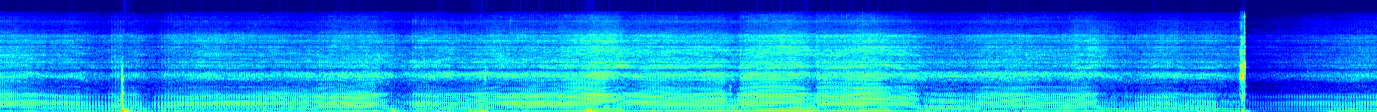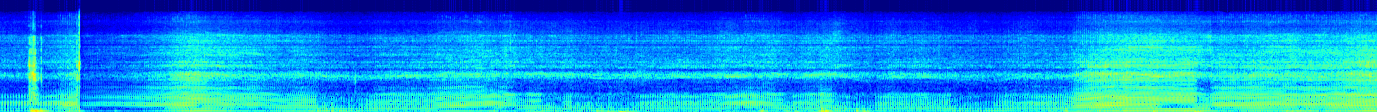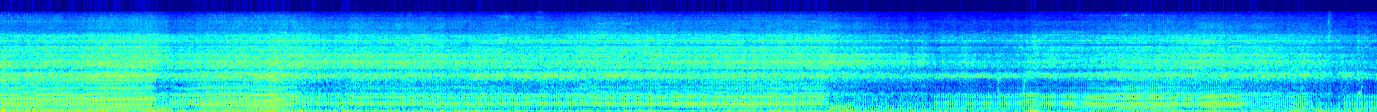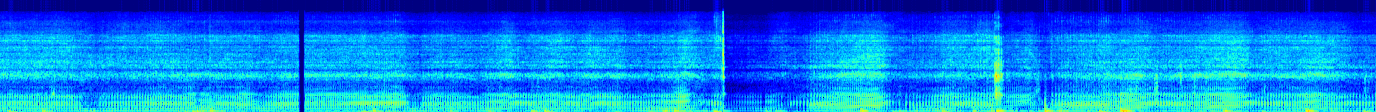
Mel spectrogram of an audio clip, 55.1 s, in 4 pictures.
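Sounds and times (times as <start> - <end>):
motorcycle engine revving: 0.0 - 55.0
sharp engine knocks: 1.1 - 1.8, 14.0 - 14.6, 39.1 - 42.2, 43.1 - 43.7, 44.9 - 55.0.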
